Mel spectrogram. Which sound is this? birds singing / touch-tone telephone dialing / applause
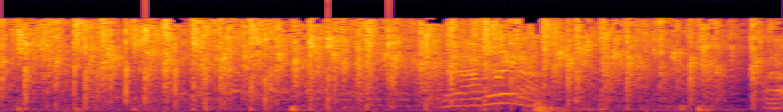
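applause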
